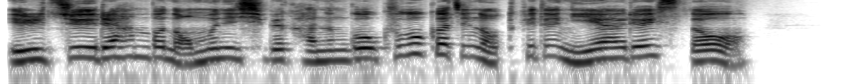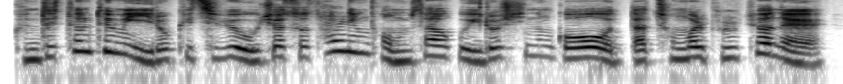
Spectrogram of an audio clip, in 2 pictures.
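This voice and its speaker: A woman's voice: a little high, lively intonation, fast talker, darkish tone, no echo, lightly acted. A woman voicing a weary, pleading young wife. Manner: pleading, complaining. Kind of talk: radio drama reading.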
